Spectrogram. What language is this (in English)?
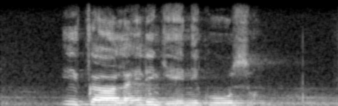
Xhosa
